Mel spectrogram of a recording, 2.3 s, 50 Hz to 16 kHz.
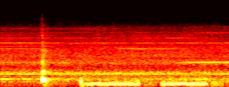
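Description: Two Trees SK1 CoreXY 3D printer homing its X and Y axes: a short click, then the stepper motors hum at a steady pitch in two short moves, one after the other.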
